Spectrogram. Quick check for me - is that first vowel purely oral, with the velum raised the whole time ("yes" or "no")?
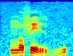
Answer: yes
